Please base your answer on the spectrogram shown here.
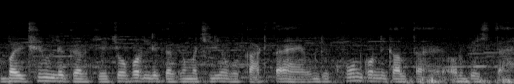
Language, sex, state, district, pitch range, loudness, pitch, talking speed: Hindi, male, Bihar, Vaishali, 125-145 Hz, -30 LUFS, 135 Hz, 175 wpm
